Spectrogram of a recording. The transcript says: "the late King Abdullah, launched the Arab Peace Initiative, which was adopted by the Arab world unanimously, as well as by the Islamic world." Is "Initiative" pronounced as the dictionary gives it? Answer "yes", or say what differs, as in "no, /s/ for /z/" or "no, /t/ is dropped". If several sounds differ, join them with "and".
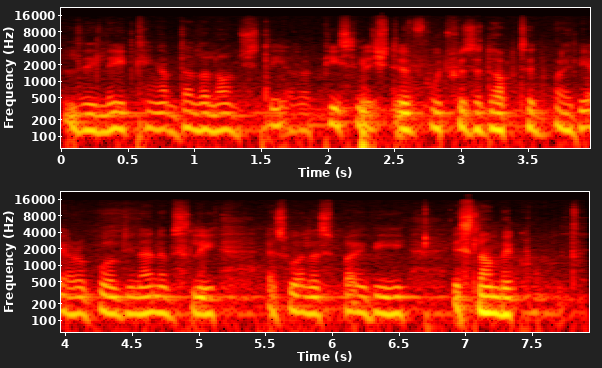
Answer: yes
